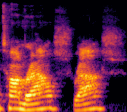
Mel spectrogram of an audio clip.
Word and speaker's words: Rash: Tom Rash. Rash. Like you have an itchy red spot.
